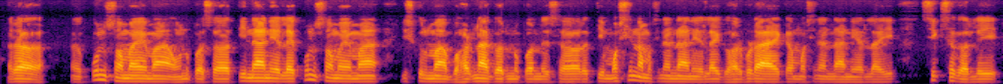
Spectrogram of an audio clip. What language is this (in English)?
Nepali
